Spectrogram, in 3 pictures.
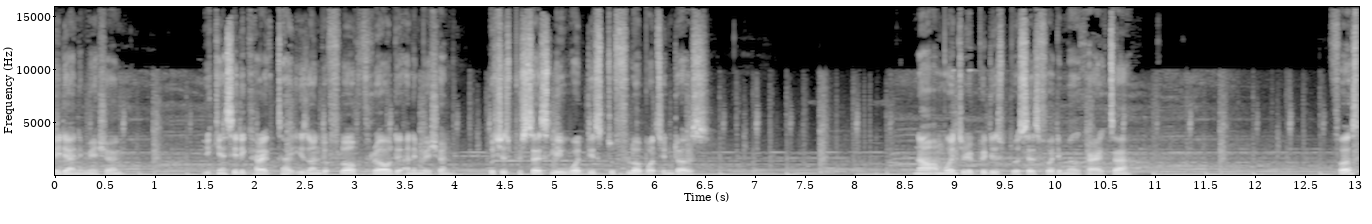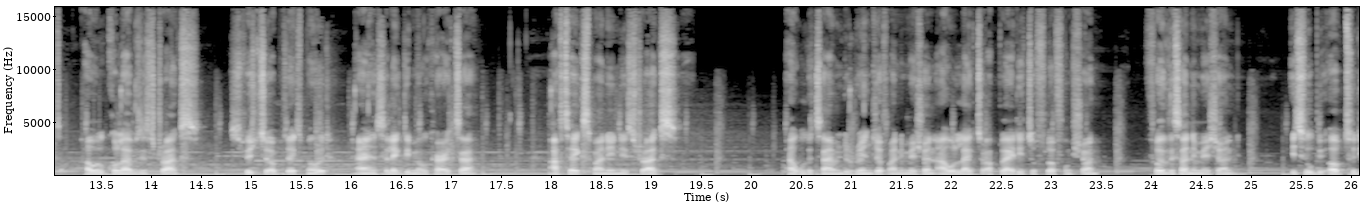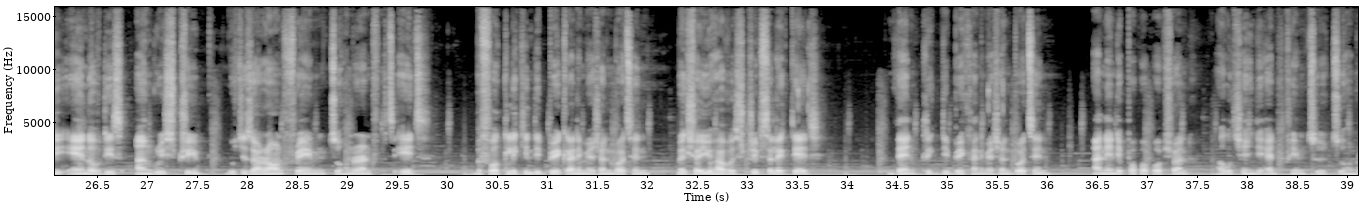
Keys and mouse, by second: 0.4 space, 6.2 space, 13.7 click, 15.0 Tab, 15.9 click, 17.9 click, 18.8-19.5 middle drag, 21.1-26.9 drag, 35.6-39.1 drag.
